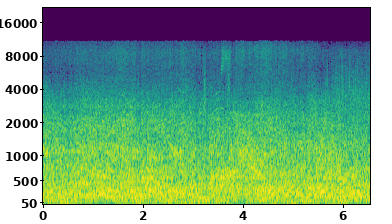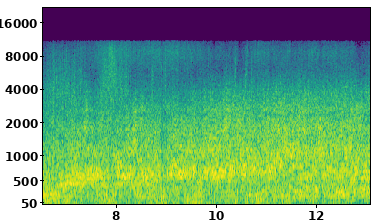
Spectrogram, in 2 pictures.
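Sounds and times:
fighter jet engine roar: 0.0 - 13.0.

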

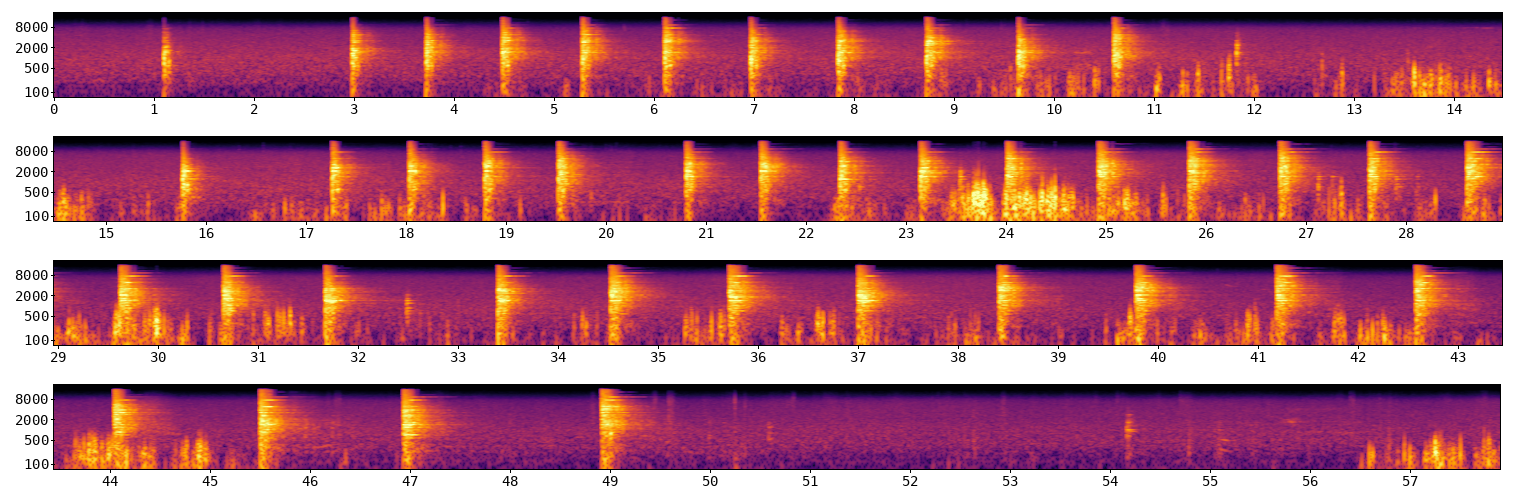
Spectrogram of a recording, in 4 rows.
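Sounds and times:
hammer clanging on steel: 3.0 - 10.0, 10.6 - 11.0, 15.8 - 16.1, 17.3 - 20.0, 20.8 - 30.1, 30.7 - 32.6, 33.4 - 33.9, 34.5 - 35.1, 35.7 - 36.3, 37.0 - 37.5, 38.4 - 39.0, 39.8 - 40.3, 41.2 - 41.8, 42.6 - 43.2, 44.0 - 44.6, 45.5 - 46.2, 46.9 - 47.6, 48.9 - 49.6.

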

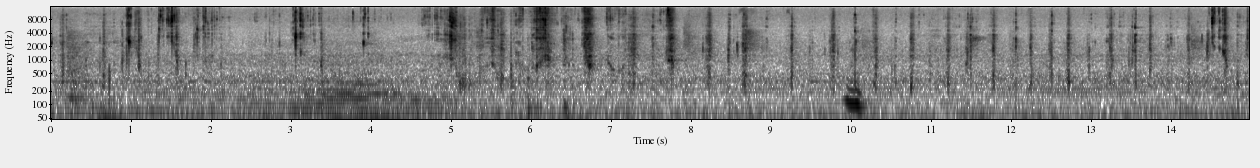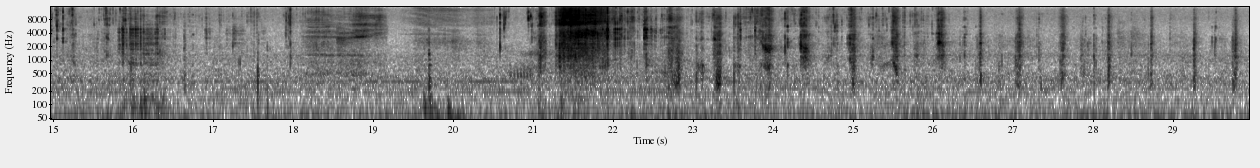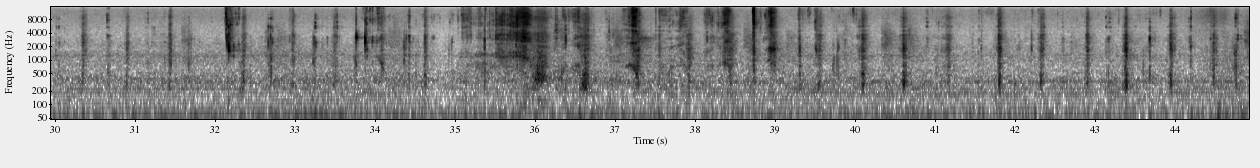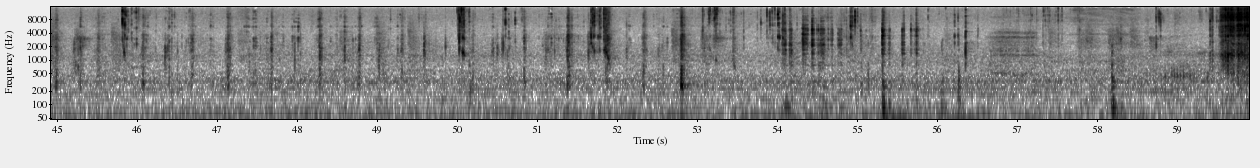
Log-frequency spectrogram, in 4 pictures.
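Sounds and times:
crunchy bites of fried food: 4.7 - 17.0, 21.0 - 28.3, 32.2 - 52.0, 59.4 - 59.9
crisp chewing crunches: 4.7 - 18.1, 20.6 - 56.6, 58.6 - 59.9.

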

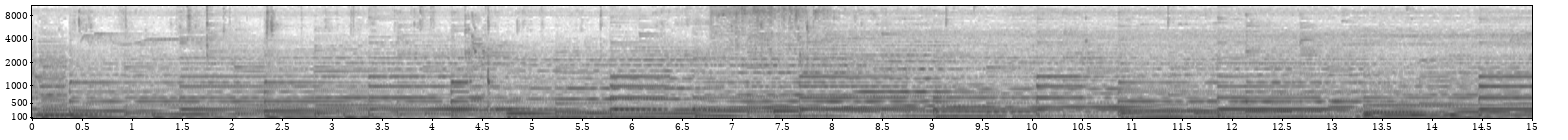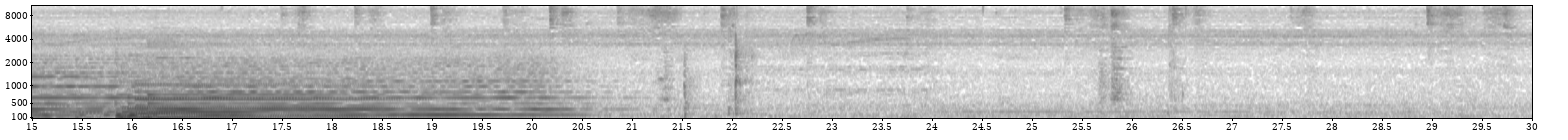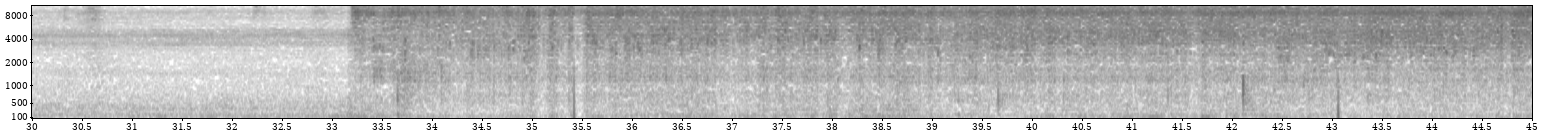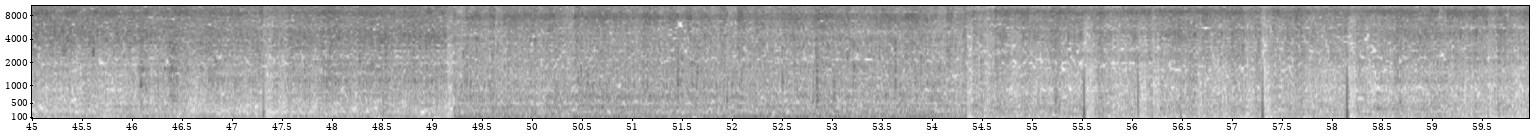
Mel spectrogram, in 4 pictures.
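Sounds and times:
fish sizzling in hot oil: 0.0 - 5.2, 5.8 - 11.8, 32.6 - 59.9.

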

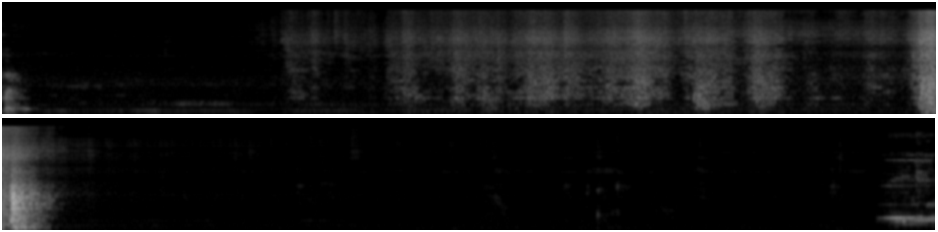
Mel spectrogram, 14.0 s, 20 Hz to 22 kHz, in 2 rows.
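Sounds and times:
paper rustling and handling: 2.0 - 8.9.

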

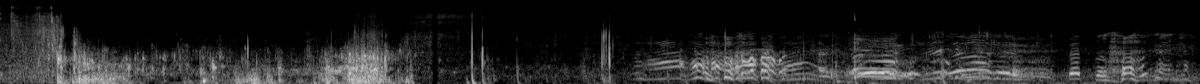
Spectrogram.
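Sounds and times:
water splashing in river: 0.0 - 6.4.

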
